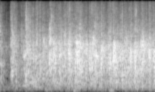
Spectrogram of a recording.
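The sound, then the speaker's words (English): Applause from an audience at a conference session: a dense, even clatter of many hands clapping that starts abruptly and holds steady throughout. “So let's first by giving a round of applause to Amber Ray.”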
